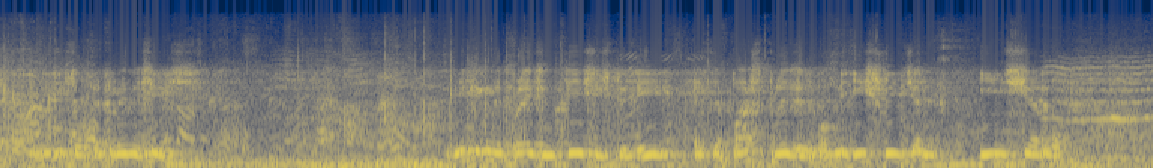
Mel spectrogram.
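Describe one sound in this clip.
A group of men chant and sing together outdoors.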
